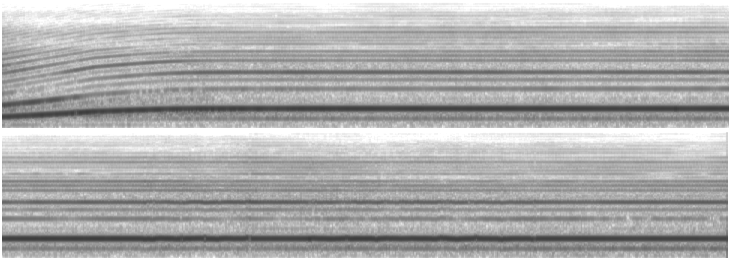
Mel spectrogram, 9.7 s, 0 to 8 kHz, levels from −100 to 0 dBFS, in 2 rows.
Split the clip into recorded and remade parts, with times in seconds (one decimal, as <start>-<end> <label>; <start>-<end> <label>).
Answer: 0.0-5.8 recorded; 5.8-6.5 remade; 6.5-6.9 recorded; 6.9-8.4 remade; 8.4-9.7 recorded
